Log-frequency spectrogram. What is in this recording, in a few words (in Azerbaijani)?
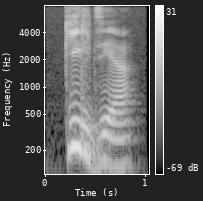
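"gildiya", Azerbaijani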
